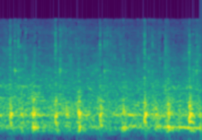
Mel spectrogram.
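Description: A sewing machine fitted with a piping foot stitches slowly with clear monofilament thread, couching metallic threads, in a steady close rhythmic chatter of needle strokes, with no talking.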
